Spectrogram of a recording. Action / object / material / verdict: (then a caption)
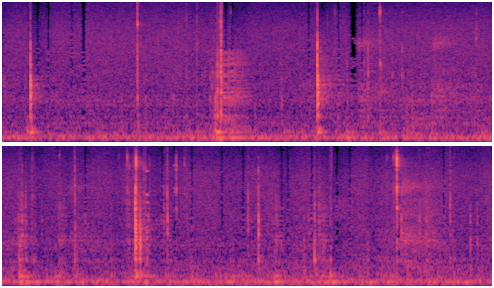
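scrape / bar soap scraped with a thin metal tool / soap / none. A solid green bar soap resting on a white box is scratched and shaved with a thin metal tool held in the fingers. Short, sharp scraping clicks sound over a constant low hum, with bursts of bright scratching between them.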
